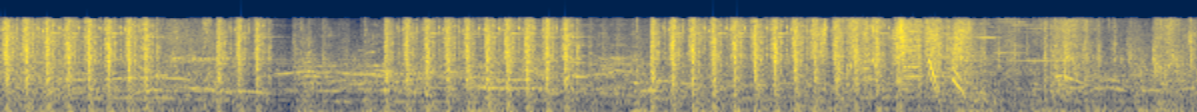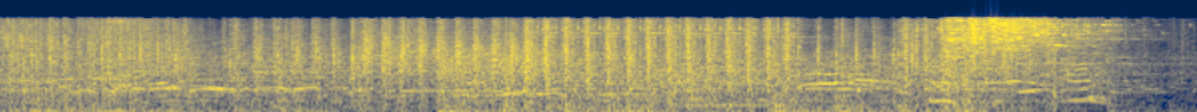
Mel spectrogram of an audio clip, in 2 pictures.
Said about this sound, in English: I don't recall if there's music playing in that part of the film, but I recall the sound of the gunfire and these rockets zipping by and the trucks rushing.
